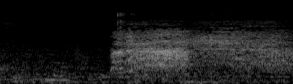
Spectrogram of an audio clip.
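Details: Scarlet macaw at a release of 35 rescued scarlet macaws into the wild at Cabuya, Costa Rica, beside Cabo Blanco reserve, giving one long, harsh, raspy screech of nearly two seconds after a moment of quiet.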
